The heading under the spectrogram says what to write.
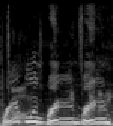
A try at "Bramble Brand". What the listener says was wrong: I thought it was Bramble Brand. You said Bramblin'. No, it's not Bramblin'.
